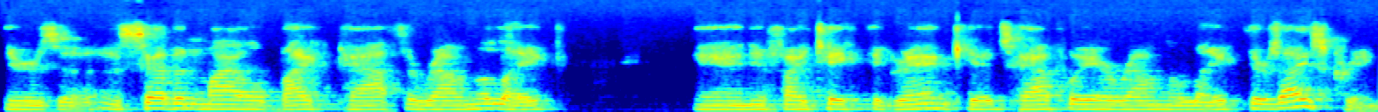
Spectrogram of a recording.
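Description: A man speaks at a moderate pace in a fairly high voice. His tone is somewhat breathy, with fairly even intonation. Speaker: retired firefighter. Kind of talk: casual chat.

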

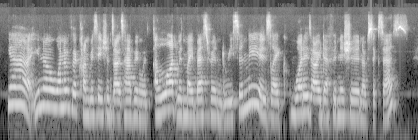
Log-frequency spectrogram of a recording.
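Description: A woman's ordinary speaking voice, medium in pitch, with an American accent, lively intonation, very even loudness, a moderate pace and hardly any pauses. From Kenya, then US from age 12. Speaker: journalist and podcast festival co-founder. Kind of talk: casual interview.

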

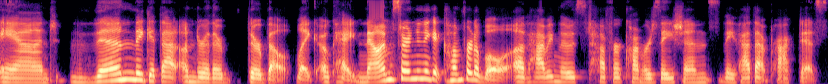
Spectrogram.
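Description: With an American accent, a woman speaks in an unremarkable speaking voice at a fairly low pitch, with lively intonation. Her pace is moderate with hardly any pauses, over a quiet background. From US South. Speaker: life coach. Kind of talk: interview.

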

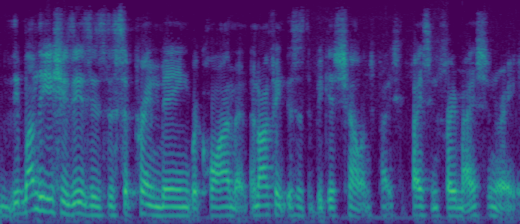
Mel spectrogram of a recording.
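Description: A man speaks very fast in an Australian accent. He leaves hardly any pauses. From Australia, Victoria. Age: 20s. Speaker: podcast host, Freemason. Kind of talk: interview. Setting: remote call.

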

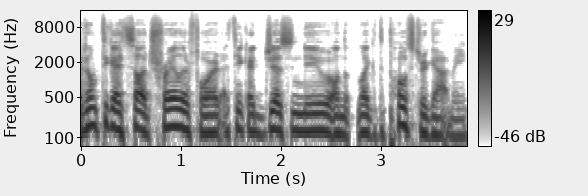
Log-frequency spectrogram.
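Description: A man talks at a fairly quick pace in a normal speaking voice, medium in pitch, with fairly even intonation. The recording is very clean, with a silent background. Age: 40s. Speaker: movie podcast co-host. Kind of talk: casual chat.

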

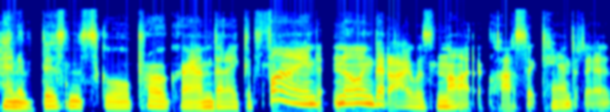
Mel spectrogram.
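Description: A woman with a very deep, low pitch is heard in a dry, close sound with no echo. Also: very clean recording, silent background. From Saudi Arabia. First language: Dutch. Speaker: mining sustainability advisor. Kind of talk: interview.

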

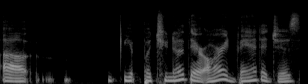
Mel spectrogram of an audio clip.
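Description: In a very clean recording with a silent background, a woman is talking. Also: dry, close sound with no echo. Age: 80s+. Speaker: author. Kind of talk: casual chat. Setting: studio.

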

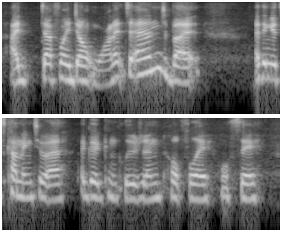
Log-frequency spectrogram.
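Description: A woman talks very fast at a medium pitch. Her pitch varies in an ordinary way. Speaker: book blogger. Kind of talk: casual chat. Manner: halting.

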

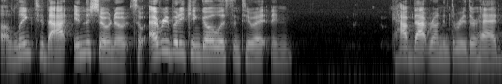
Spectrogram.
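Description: Over a silent background in a very clean recording, a woman with a plain, everyday voice speaks at a fairly quick pace with ordinary pitch variation. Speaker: podcast host. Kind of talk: interview, podcast intro.

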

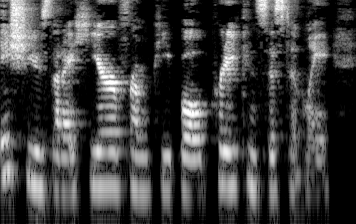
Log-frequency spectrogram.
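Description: A woman's plain, everyday voice at medium pitch and a moderate pace. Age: 30s. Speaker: startup founder and content creator. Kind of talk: casual interview chat. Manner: casual, filler-heavy.

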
